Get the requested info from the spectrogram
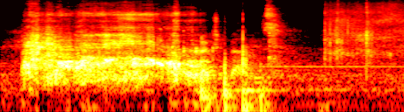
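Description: Handling noise from a camera being moved and set down on a desk: about two seconds of loud rubbing and rustling, then a few light knocks as it settles.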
